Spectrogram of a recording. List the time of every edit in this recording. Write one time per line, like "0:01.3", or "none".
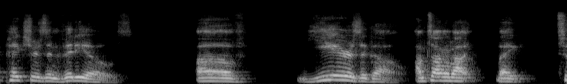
none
